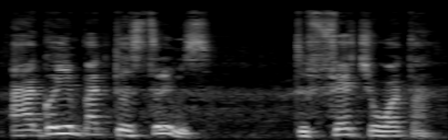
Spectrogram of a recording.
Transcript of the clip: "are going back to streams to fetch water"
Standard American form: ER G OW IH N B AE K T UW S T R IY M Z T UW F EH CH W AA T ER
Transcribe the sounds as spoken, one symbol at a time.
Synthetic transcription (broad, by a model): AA G OW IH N B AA K T UW S T R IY M S T UW F EH CH W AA T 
